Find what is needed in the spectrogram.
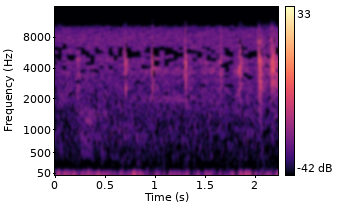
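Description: Computer keyboard typing: a quick run of irregular key clicks.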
